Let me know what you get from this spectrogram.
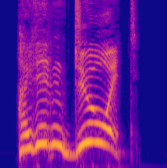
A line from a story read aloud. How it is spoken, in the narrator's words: Nick shouted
